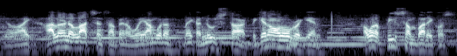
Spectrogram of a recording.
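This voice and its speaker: An actor in a 1930s radio drama playing an earnest, rough-spoken small-town man, talking in a folksy, halting way. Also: on the low side, lively intonation, close to an everyday voice. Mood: tender, hopeful. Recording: muffled vintage 1930s radio recording, music behind.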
